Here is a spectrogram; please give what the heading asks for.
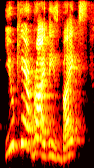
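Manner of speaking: loud, high and drawn out; emphatic, fed-up objection; exasperated protest. Retold or imitated. Acted protest at riding broken bikes.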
